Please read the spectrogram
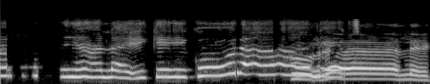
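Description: A woman singing unaccompanied, holding long, gently wavering notes in short phrases with brief breaks between them, heard over an online call.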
